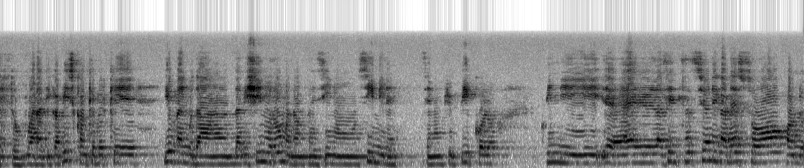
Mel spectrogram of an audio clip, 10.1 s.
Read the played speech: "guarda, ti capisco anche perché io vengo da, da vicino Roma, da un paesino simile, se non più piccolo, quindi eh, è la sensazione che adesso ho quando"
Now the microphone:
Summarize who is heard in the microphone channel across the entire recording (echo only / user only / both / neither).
echo only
